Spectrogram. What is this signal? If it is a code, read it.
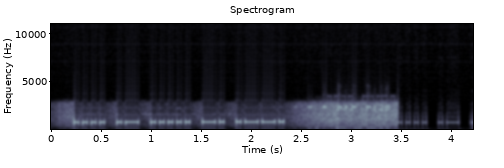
Morse code, heard as a keyed tone, about 27 wpm, 750 Hz. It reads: HA5NP
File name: AUDIO2018 / HA3FMR CW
